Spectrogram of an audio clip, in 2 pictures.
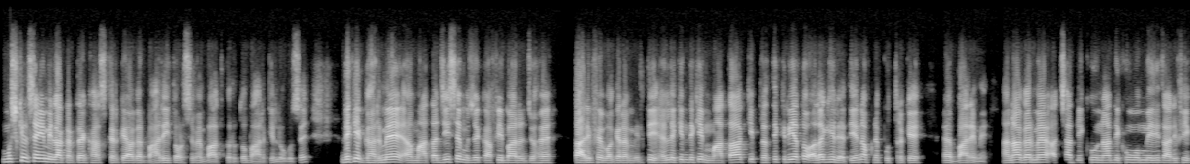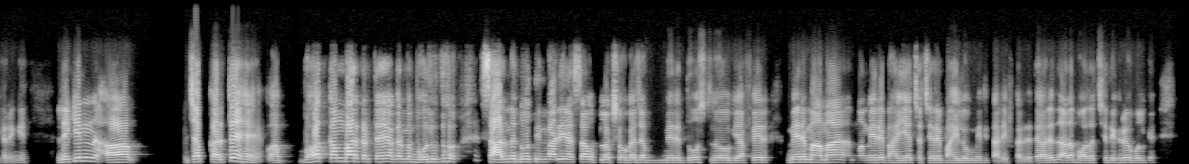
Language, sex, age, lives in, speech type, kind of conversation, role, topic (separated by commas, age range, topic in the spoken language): Hindi, male, 30-34, India, conversation, advice, user, मैं तारीफ स्वीकार करने में क्यों झिझक महसूस करता हूँ?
